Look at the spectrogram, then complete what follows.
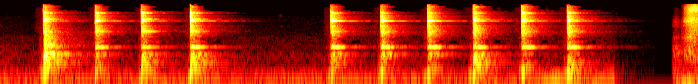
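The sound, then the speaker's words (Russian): Sharp taps on a plate ring out in two bursts, four quick even knocks, a pause, then six more, each with a bright ceramic click and short ring, clear. “Журавль стук-стук носом по тарелке.”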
